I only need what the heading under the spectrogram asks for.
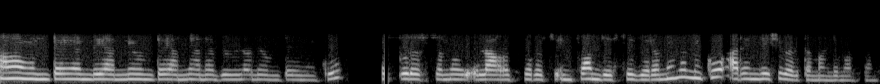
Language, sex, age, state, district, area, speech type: Telugu, other, 18-30, Telangana, Mahbubnagar, rural, conversation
